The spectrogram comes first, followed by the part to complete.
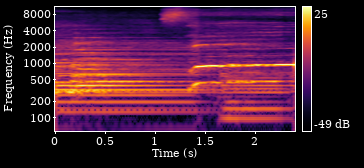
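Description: A live pop band with electric guitar, bass and drums holds sustained chords while a woman sings into a microphone; about one and a half seconds in she comes in on a new long held note.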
